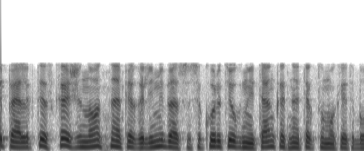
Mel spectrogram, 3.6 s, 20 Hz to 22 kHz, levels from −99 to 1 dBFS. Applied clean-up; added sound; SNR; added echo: none; none; none; none.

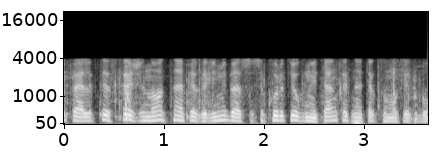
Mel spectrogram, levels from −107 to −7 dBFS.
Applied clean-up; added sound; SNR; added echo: neural mask model RNNoise.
